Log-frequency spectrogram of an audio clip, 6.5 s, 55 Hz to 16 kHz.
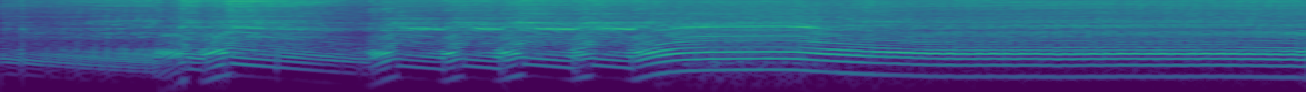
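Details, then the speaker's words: Husqvarna 262XP chainsaw, already tuned up, cutting wood: revs cleanly, bogs into each cut and recovers, holds a steady high scream; healthy running under load. "I've already got it tuned up pretty darn good she's running good let's do some cutting"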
